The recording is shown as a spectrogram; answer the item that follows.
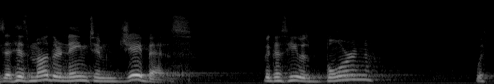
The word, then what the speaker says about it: Jabez: his mother named him jabez because he was born with pain born in pain and what we have in jabez in english is in hebrew pronounced more like yabbets or yabates i'm going to keep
